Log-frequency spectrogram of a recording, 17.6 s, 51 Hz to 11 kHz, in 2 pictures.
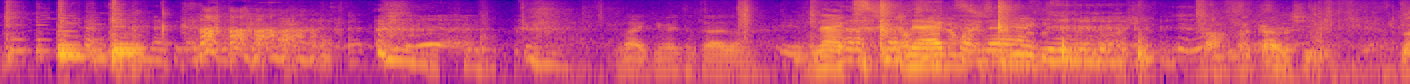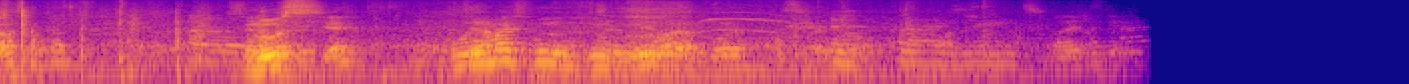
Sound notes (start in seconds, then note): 0.6 all laughing; 3.9 speaking foreign language; 8.2 all speaking in foreign language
